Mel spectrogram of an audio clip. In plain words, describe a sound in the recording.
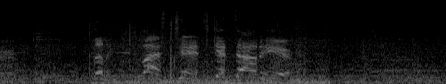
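A man calls out urgently.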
